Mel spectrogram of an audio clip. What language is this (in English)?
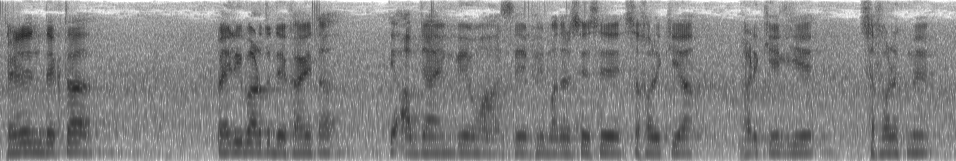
Urdu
